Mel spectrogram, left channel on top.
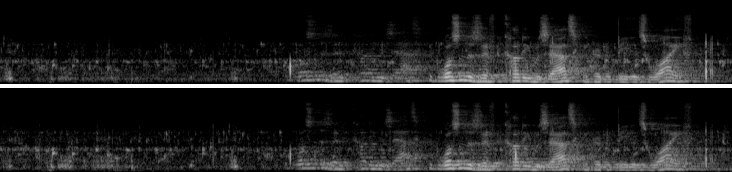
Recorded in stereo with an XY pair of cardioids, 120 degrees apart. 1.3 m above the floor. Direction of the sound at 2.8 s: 45° right.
